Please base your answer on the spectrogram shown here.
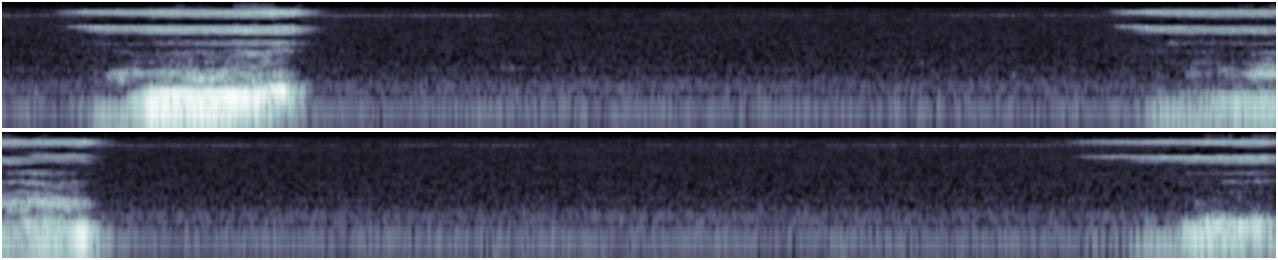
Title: Snoring Molly Dog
